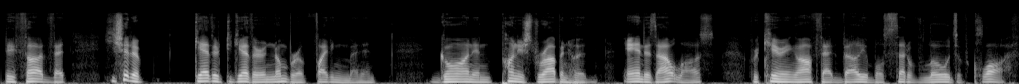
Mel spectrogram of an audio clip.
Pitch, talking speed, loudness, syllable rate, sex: 115 Hz, 195 wpm, -20 LUFS, 5.5 syllables/s, male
